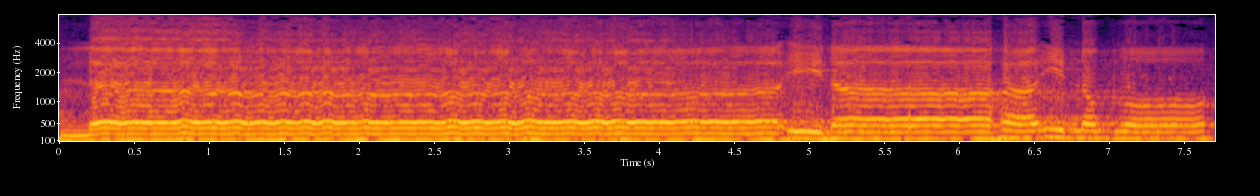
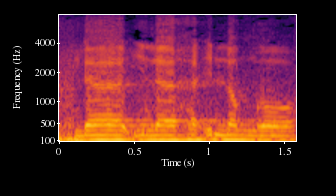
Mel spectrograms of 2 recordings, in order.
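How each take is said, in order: First: The phrase is drawn out very slowly. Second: The phrase is said at a moderate pace. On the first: The dying person cannot keep up with it. The speaker calls it wrong. "Kalau perlahan sangat, orang yang tengah nazak ni dada dia sempit, dia tak boleh nak ikut kita" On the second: The dying person can follow along. The speaker calls it right.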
